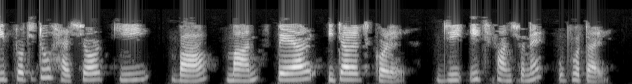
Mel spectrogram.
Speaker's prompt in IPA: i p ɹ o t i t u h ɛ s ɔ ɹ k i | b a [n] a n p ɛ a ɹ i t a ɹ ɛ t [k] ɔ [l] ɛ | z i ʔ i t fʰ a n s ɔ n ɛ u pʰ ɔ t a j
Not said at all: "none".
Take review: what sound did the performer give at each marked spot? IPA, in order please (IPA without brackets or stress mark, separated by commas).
m, k, ɹ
